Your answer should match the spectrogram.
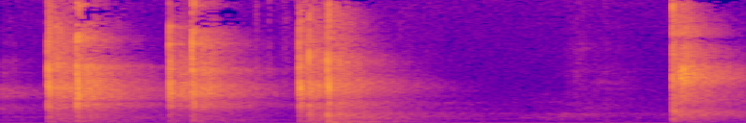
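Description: Tap dance steps, a brush, shuffle, slap and riff: four sharp, bright percussive strikes in an uneven rhythm, the first three close together and the last after a longer pause, each ringing briefly over a steady low hum.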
